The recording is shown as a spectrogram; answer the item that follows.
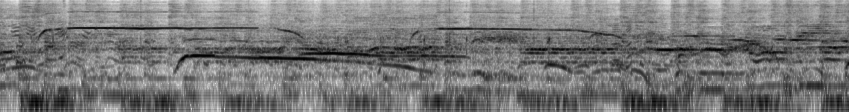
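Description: Recorded dance music with a steady beat played over loudspeakers, with a crowd of children cheering and shouting over it.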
